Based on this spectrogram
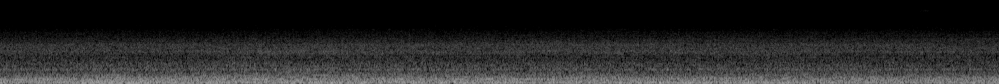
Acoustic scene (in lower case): street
